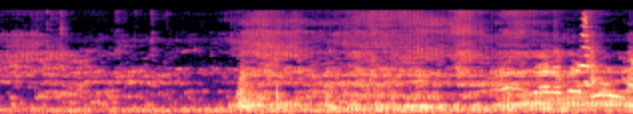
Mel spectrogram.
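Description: Market background noise with voices in the distance; the noise steps up and grows louder a little over two seconds in, and voices come through more clearly near the end.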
